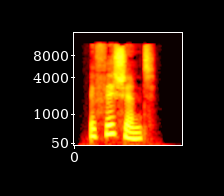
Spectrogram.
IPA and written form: ɪˈfɪʃ.ənt (Efficient)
